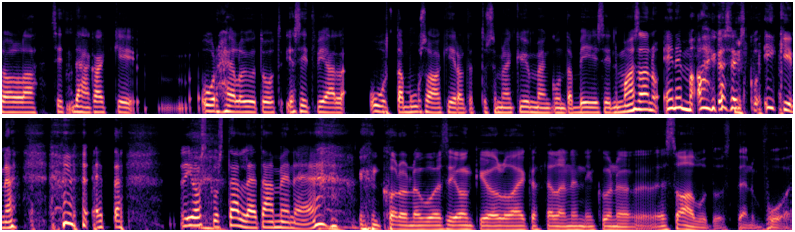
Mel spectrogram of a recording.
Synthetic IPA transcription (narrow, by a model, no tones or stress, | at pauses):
olːɑsit̪næːkɑikːi | urheilujut̪ut̪jɑsit̪ʋiæl | uːt̪ːɑmusɑːkirjot̪et̪ːusemːonekymːeŋkunt̪ɑbiːsinimoːnsɑːnuʔenemːæ̰ʔɑikɑsekkskuʔikinæ | et̪ːæjoskust̪ælːeːt̪æːmeneːkʰoronɑʋuosioŋkiolːuɑikɑselːɑnenniːŋkunsɑːʋut̪ust̪enʋuo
